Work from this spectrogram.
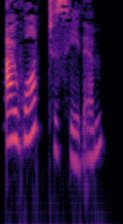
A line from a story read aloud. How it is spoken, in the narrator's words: she said quietly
